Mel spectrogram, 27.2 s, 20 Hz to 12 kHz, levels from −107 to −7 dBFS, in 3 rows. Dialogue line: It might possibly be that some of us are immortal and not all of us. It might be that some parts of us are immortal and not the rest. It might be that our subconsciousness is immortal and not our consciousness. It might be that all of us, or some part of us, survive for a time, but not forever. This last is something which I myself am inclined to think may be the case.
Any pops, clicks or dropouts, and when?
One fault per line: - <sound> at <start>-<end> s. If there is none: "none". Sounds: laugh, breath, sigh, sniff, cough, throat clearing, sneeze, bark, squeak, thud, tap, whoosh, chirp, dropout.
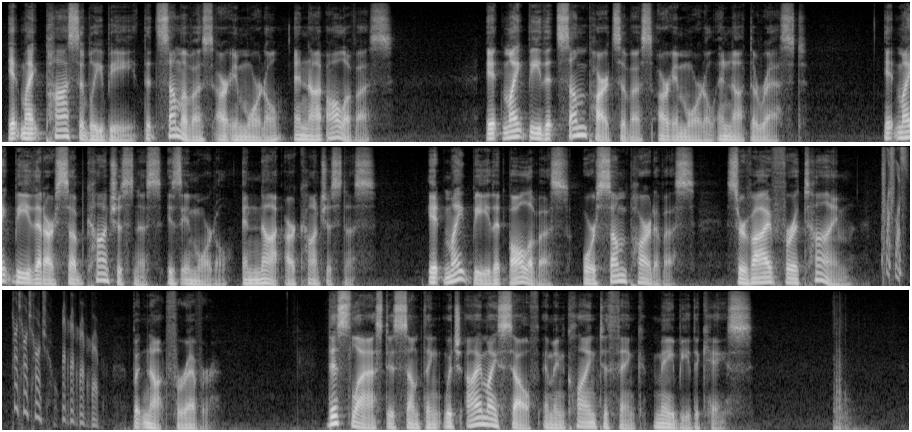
- chirp at 17.9-19.3 s
- thud at 26.5-27.0 s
